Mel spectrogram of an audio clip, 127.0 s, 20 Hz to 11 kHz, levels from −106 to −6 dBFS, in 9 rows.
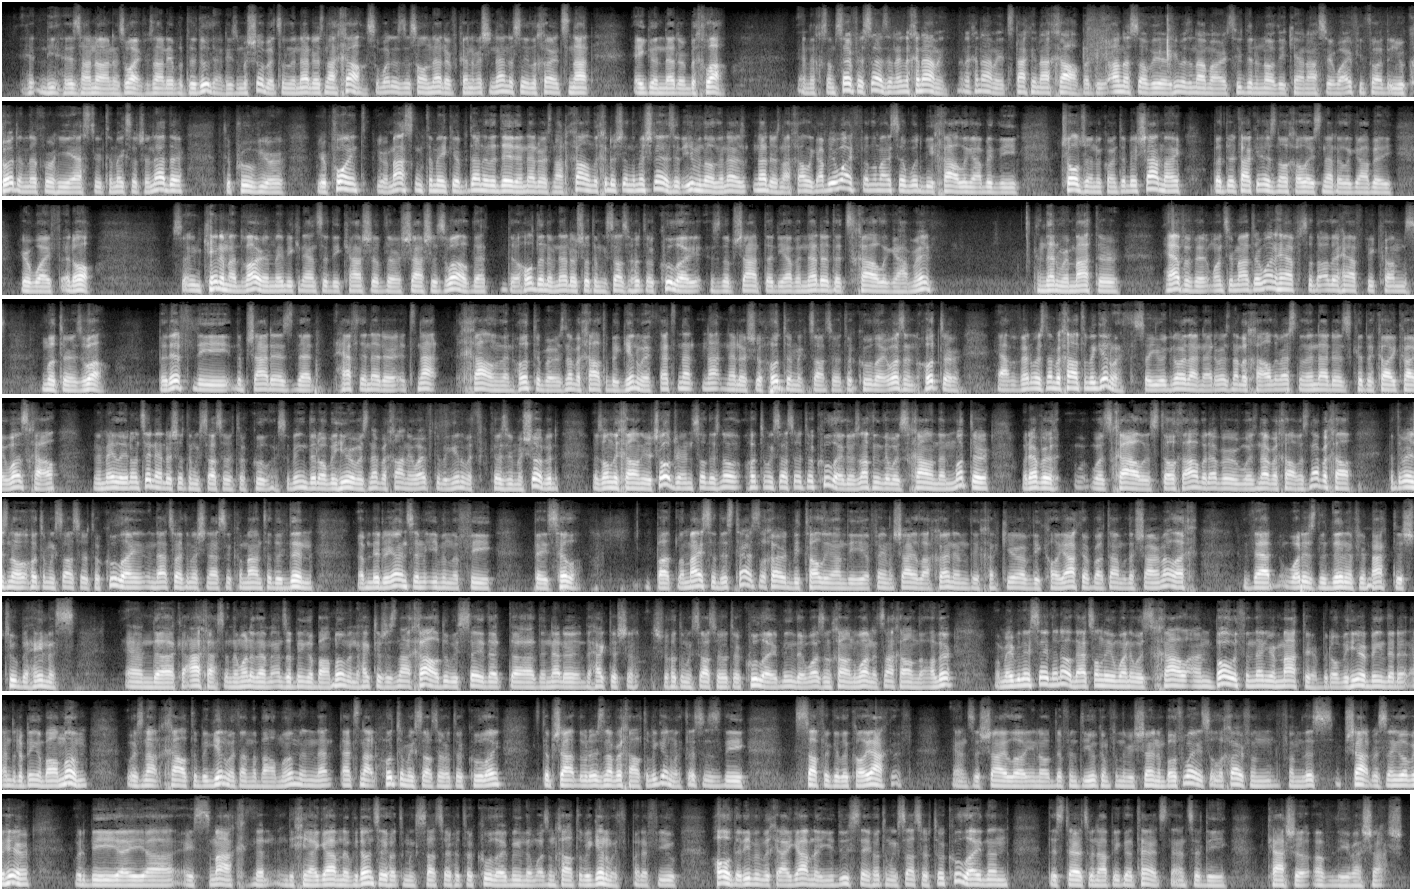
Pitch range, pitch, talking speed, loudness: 125-150 Hz, 130 Hz, 255 wpm, -19 LUFS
